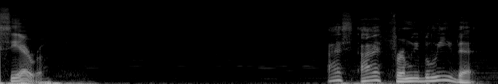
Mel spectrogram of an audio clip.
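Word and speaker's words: Ciara: It's Sierra, not Siara.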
